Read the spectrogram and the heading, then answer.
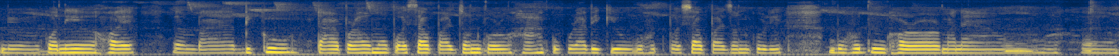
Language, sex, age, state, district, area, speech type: Assamese, female, 30-45, Assam, Majuli, urban, spontaneous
